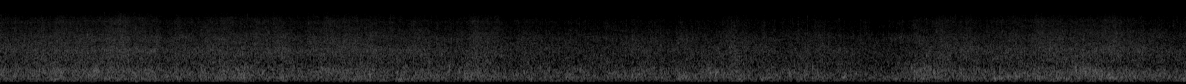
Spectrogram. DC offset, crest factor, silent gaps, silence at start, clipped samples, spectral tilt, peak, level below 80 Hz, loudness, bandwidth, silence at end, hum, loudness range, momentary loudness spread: under 0.1%; 14 dB; none; 0 s; under 0.1%; -1.5 dB/octave; -32 dBFS; under -90 dBFS; -45 LUFS; over 20 kHz; 0 s; none; 3 LU; 4 LU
